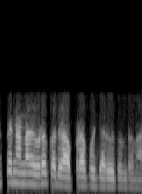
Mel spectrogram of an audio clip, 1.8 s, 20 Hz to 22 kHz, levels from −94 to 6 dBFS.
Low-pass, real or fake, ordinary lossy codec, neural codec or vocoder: 3.6 kHz; real; Opus, 24 kbps; none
